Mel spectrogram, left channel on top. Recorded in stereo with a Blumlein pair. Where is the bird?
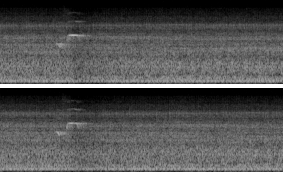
65° right, 1.5 m.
